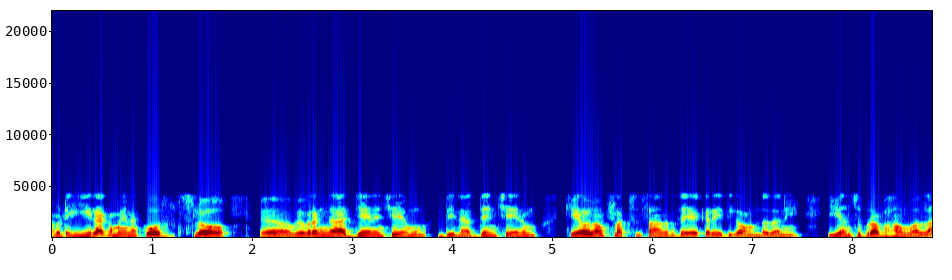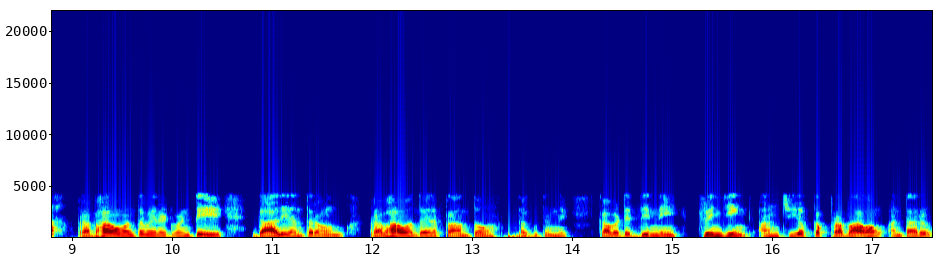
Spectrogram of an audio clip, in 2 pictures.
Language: Telugu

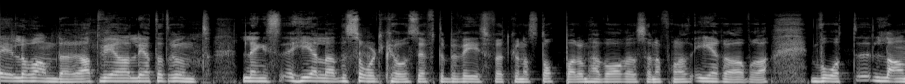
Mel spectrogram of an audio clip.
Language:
Swedish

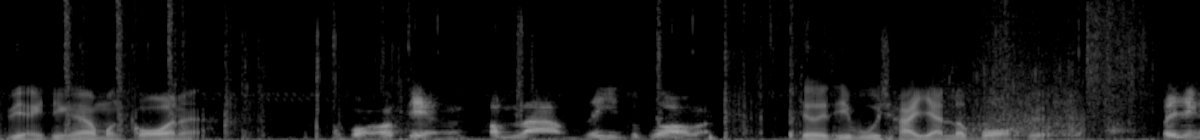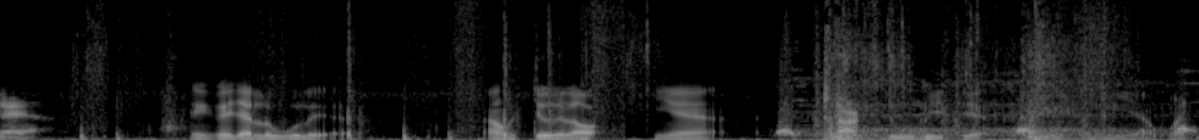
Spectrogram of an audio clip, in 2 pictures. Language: Thai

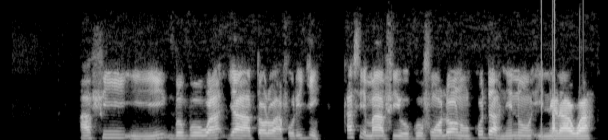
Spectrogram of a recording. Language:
Yoruba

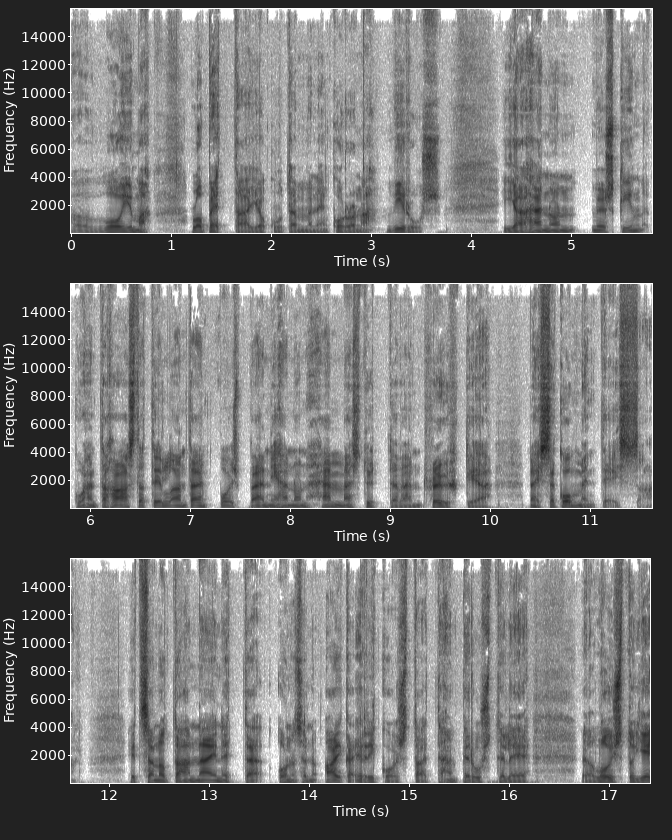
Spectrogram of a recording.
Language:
Finnish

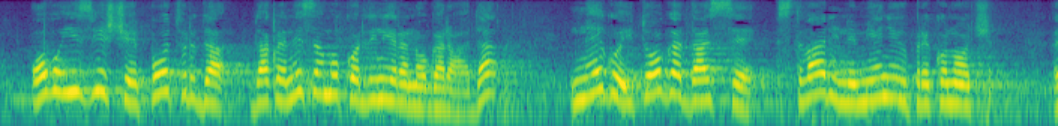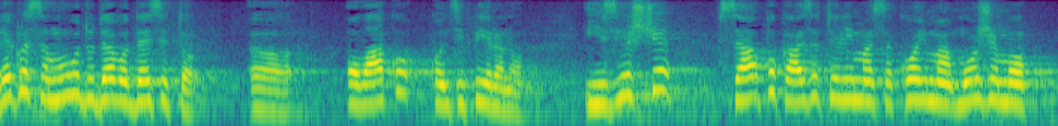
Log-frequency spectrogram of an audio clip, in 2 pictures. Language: Croatian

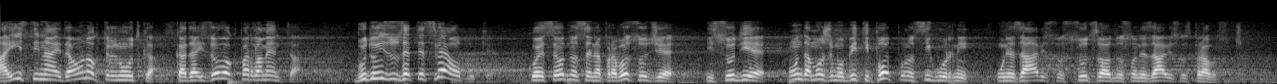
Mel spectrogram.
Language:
Serbian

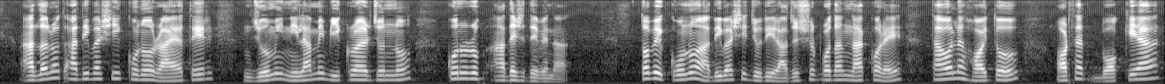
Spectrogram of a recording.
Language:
Bangla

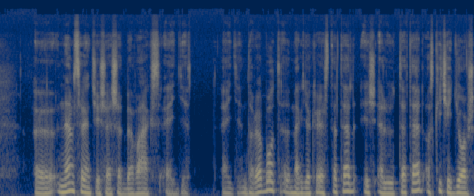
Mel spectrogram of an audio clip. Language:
Hungarian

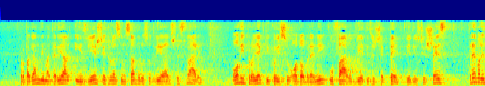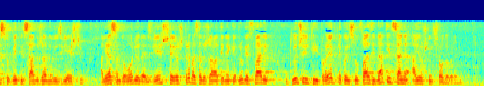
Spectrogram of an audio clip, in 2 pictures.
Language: Croatian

